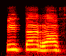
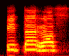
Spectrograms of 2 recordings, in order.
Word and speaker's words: पितरः: পিতারাফ, এই আচার্য যে এখানে একটা বিসর্গ ছিল এটা বলে এখানে লেখা হয়নি। পিতারাফ, পিতারাফ সবগুলি হর্ষ, বিসর্গের পরিবর্তে হাফ ফ।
